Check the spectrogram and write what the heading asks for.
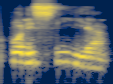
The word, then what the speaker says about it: policia: Polícia, substantivo, policia, verbo. que mais? O ditongo cia vira hiato, cia. A sílaba tônica li vai para a sílaba tônica si.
